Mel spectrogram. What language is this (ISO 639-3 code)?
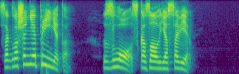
rus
